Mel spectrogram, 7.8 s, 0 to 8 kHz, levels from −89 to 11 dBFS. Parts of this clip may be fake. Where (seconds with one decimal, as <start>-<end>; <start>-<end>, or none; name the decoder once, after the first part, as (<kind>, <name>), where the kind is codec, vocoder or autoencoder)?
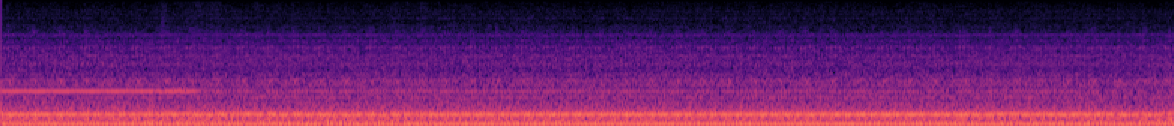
1.0-2.9 (vocoder, Vocos); 6.4-7.8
